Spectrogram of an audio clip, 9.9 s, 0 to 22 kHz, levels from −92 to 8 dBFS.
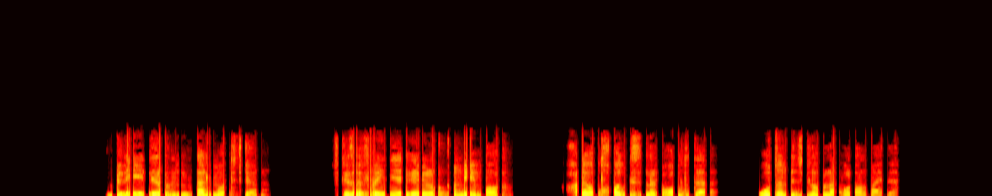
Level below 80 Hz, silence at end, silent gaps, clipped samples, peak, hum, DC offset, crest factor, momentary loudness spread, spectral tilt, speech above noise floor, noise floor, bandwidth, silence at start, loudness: -52 dBFS; 0.95 s; 2.71-3.31 s, 5.13-5.61 s, 7.19-7.58 s; under 0.1%; -2 dBFS; none; under 0.1%; 20 dB; 10 LU; -6.5 dB/octave; over 68 dB; under -90 dBFS; 7.6 kHz; 1.05 s; -23 LUFS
